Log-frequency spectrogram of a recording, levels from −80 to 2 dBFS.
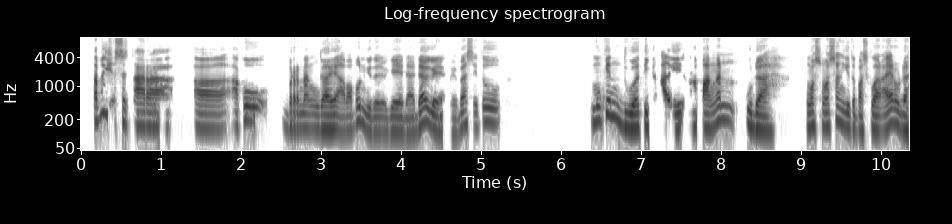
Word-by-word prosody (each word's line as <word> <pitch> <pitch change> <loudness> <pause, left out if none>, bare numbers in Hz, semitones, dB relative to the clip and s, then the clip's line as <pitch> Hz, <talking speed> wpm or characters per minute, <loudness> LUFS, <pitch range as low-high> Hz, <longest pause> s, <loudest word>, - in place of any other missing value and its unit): Tapi, 275 - +2 0.2
secara 145 -4 +3 0.5
eee, 130 -2 +2 0.2
aku 165 +7 -2 0.5
berenang 135 -2 -1
gaya 125 0 +3
apapun 120 +11 -2
gitu 115 - -3
ya, 110 - -5
gaya 115 -1 +2
dada 105 +7 +1
gaya 115 -4 +1
bebas 145 +10 -3
itu 170 +3 -3 1.1
mungkin 200 +4 +1
dua 135 -3 +3
tiga 140 0 -4
kali 135 0 +2
lapangan 135 +7 +4 0.3
udah 125 -7 +2 0.4
ngos-ngosan 145 +5 0
gitu, 135 -2 -1
pas 120 - 0
keluar 125 -2 +2
air 165 - +5
udah 130 -5 +2
135 Hz, 150 wpm, -24 LUFS, 125-150 Hz, 1.1 s, air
